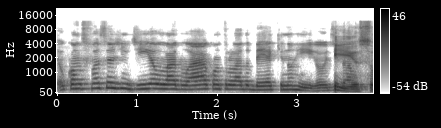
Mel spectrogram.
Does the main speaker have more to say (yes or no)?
no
